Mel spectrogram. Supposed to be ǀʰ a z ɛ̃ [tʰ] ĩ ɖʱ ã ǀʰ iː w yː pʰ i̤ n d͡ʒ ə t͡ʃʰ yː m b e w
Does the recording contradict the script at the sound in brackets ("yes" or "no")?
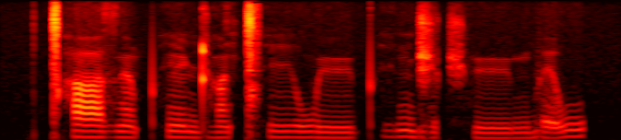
yes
